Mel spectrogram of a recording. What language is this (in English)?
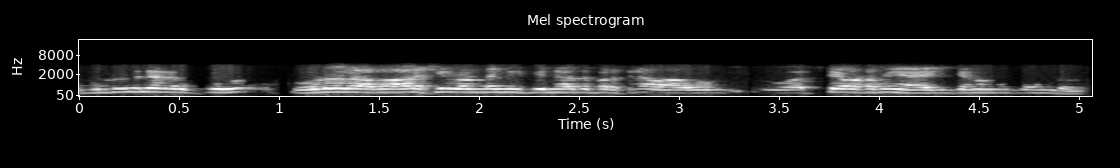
Malayalam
